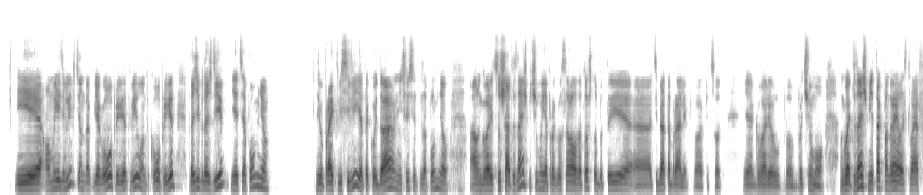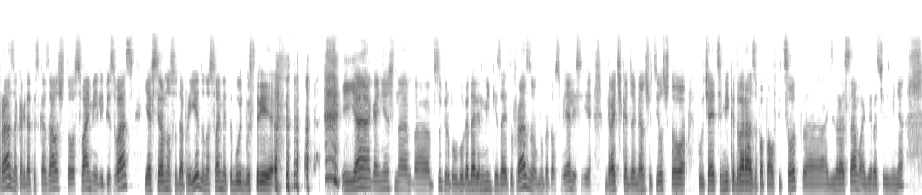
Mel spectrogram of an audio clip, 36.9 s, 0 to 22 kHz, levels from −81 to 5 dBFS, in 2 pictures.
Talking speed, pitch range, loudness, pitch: 185 wpm, 130-155 Hz, -28 LUFS, 140 Hz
